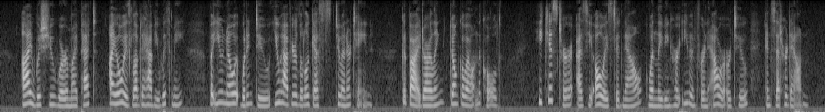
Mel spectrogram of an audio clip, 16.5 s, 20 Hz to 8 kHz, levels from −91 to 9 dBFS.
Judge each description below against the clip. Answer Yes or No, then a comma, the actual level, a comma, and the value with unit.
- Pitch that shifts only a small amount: No, average, 3.3 semitones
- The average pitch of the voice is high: Yes, high, 220 Hz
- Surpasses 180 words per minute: Yes, fast, 205 wpm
